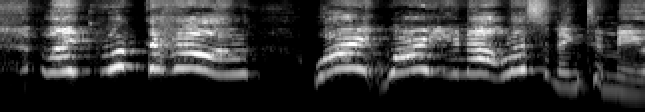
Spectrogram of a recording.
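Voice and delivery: mock-outraged squawk at a device; exasperated yelling. Yelling at unresponsive Alexa.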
